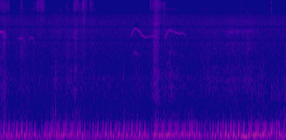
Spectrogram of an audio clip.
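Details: Maroshiro is an affectionate rescued house cat, once again as clingy as when first rescued, in an upstairs room set aside for pampering. A loud, rhythmic rumbling purr pauses briefly for breath roughly each second, with thin high whistly squeaks near the third second.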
